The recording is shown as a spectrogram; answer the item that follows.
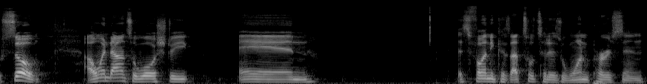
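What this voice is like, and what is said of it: New York accent. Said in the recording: “We in New York... my accent... I pronounce things very weird”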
